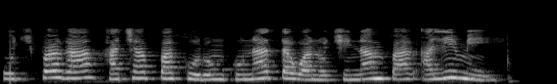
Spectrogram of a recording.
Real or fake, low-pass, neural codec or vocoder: real; 5.4 kHz; none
